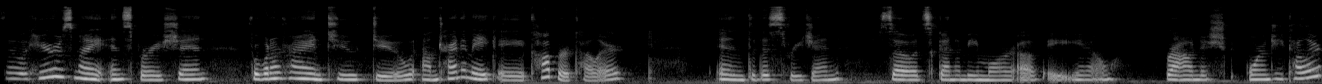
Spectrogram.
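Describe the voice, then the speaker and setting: Somewhat breathy with a dark, mellow tone, a woman talks at a fairly slow pace. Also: fairly high pitch for a woman, ordinary pitch variation. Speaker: yarn dyer and video host. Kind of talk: tutorial. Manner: casual, hesitant with frequent ums.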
